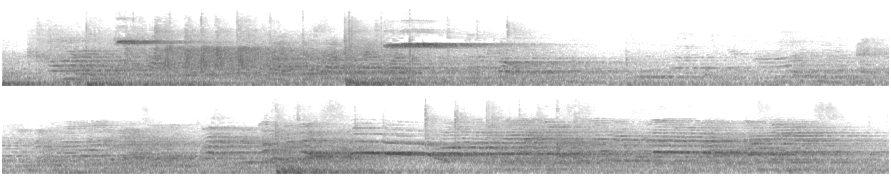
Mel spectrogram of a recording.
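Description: Players' shoes squeak on a gym floor in a large echoing hall.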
